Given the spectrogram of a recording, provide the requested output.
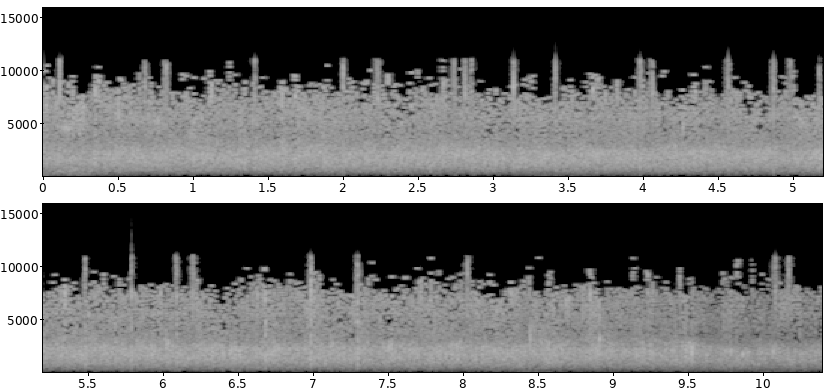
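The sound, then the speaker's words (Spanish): Sustained applause from an audience, a dense, steady wash of many hands clapping that holds at an even loudness for about ten seconds without any talking. “Por eso, por favor, quiero que le demos un tremendo aplauso hasta donde estén mis hermanos.”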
